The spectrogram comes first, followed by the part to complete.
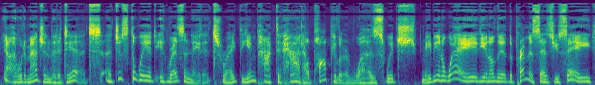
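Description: A male podcast host asking warm, admiring interview questions and affirming his guest. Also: fairly high pitch, slightly rough, no echo.

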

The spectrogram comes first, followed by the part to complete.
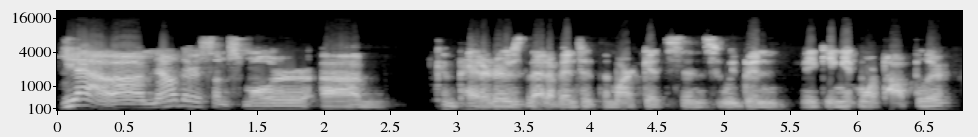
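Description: Very deep-voiced man from Finland. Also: normal speed, lo-fi sound. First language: Finnish. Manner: relaxed, rambling with fillers and restarts. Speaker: company founder, guest. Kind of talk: casual interview answers.

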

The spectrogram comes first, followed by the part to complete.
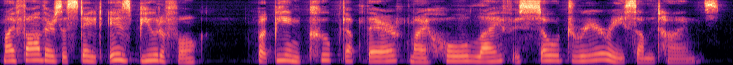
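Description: A woman voicing a sheltered, curious young noblewoman who speaks brightly and eagerly. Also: medium pitch, unhurried, no room sound, studio quality, pitched above the performer's own voice, close to an everyday voice.

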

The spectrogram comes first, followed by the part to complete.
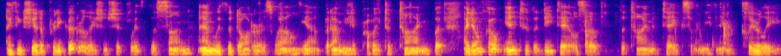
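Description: An older woman whose first language is French, answering interview questions softly and hesitantly over a video call. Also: very deep voice, vocal fry, slightly rough, lo-fi sound. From France. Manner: soft-spoken, hesitant, many ums. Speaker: author, guest.

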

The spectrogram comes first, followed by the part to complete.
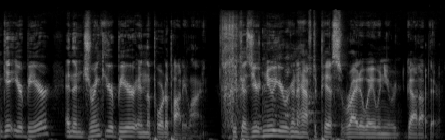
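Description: A man telling a casual comic story in a self-deprecating way, acting out what people said as he goes. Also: medium pitch. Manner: self-deprecating, animated anecdote telling with acted-out quotes. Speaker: comedian podcast guest telling a story.

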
